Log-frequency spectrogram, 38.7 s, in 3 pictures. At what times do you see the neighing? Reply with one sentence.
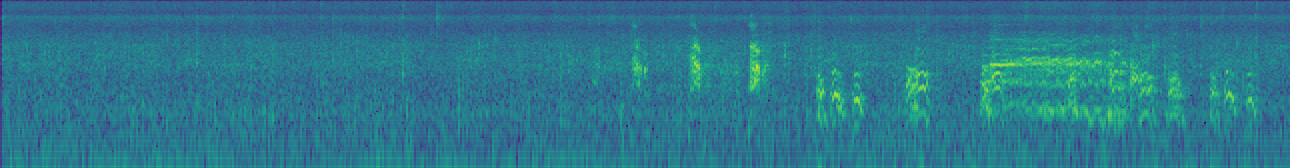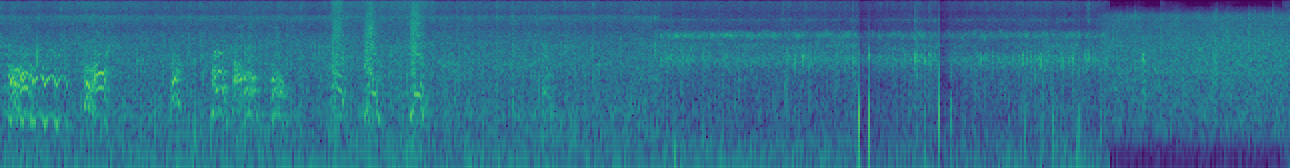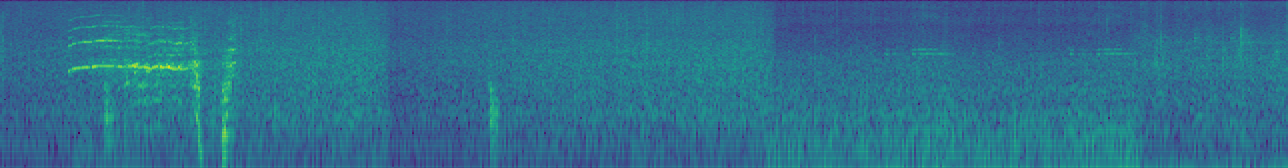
You can hear the neighing from 9.8 to 11.3 s, from 12.9 to 13.7 s and from 26.4 to 28.2 s.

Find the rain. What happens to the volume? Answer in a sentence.
The volume of the rain stays about the same.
